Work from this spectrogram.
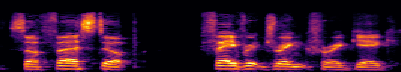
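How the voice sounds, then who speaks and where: A man's voice: lowish voice, fairly even intonation, moderate pace. A man with a British accent interviewing in a casual, easygoing, slangy way.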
